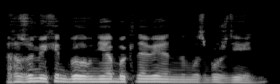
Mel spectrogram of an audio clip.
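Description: A male audiobook narrator reading a classic novel in a measured, even way. His voice sits in an ordinary middle pitch, recorded close and completely dry. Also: no echo. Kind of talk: scripted literary narration. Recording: dry close studio sound.

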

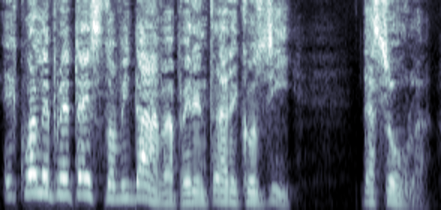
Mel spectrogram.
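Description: A stern elderly cardinal, as a man puts him on, questioning slowly and with cold authority. The voice is husky and breathy, with wide swings of pitch. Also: animated, heavily acted. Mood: interrogating. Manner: stern, probing, deliberate.

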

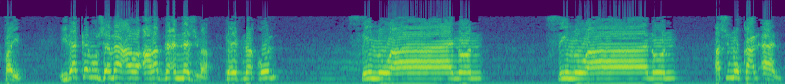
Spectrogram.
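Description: A man with a Moroccan Arabic accent teaches a grammar class in a very high voice. He keeps asking the students questions and drags out example words slowly. The recording is dull and lo-fi. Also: fairly bright tone.

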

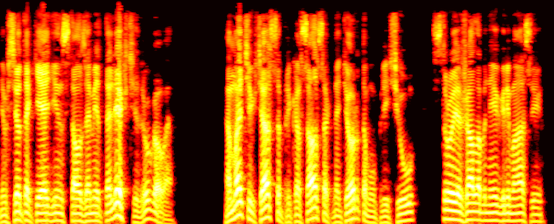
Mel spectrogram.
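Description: Guy narrating an audiobook, low pitch, dry close sound, kinda muffled. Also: expressive, moderate pace, a bit bright, no echo. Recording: dull lo-fi recording.

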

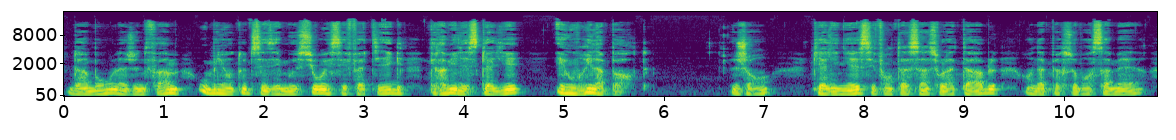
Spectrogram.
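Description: A man narrating an old serial novel as an audiobook, in a measured, steady delivery. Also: on the low side, breathy edge. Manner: measured, slow chapter headings.

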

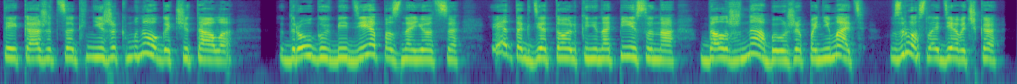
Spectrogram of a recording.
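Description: A woman's voice: fairly high pitch, a little slow, fairly bright tone. Woman reading as a sarcastic, lecturing stern aunt. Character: stern sharp-tongued aunt, middle-aged woman. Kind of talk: audiobook character reading.

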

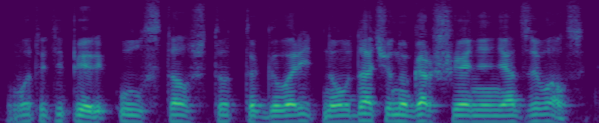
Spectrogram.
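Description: Low-pitched man, narrates a fantasy audiobook, even and measured. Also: highs cut off.

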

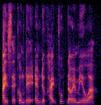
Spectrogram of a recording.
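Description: A woman voicing a cruel, sneering young father who taunts and threatens in a harsh, loud voice. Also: lowish voice, level tone, rapid-fire, no echo, close to an everyday voice. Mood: menacing.

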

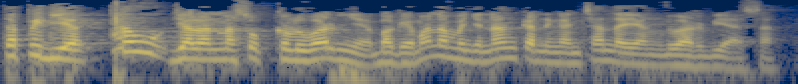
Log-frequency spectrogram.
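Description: Male preacher, bright tone, animated, jokey, addresses the crowd directly. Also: sits high, fast. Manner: animated, joking with the audience, rising to loud laughing emphasis. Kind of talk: Islamic sermon.

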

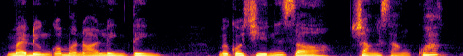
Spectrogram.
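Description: A woman reading aloud voices a gruff older mother-in-law who scolds curtly. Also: fairly low pitch, expressive, brisk, warm tone. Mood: scolding. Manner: scolding, curt.

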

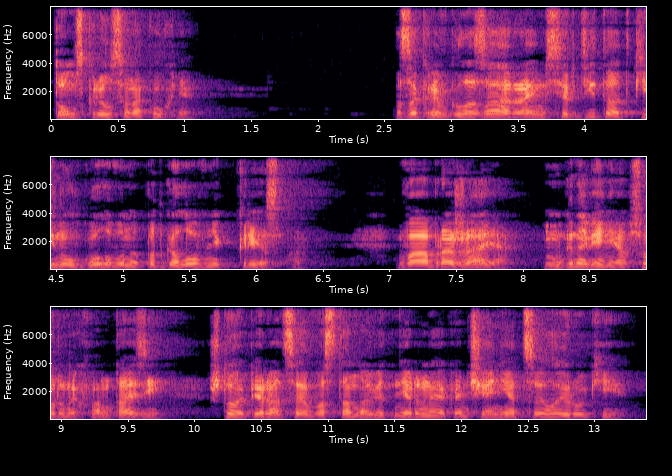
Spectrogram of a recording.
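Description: A man narrating an audiobook thriller in a steady, measured reading. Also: medium pitch, husky. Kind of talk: scripted narration.

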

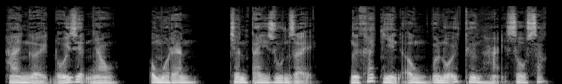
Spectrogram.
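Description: A man narrating an audiobook in a steady, even storytelling manner. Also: low-pitched, fast, no echo, clean studio sound.

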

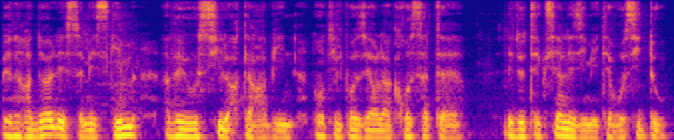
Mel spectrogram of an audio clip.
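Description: A male audiobook narrator reads plain scripted narration at a moderate, steady, measured pace. His husky, dark voice is pitched somewhat low and holds a steady tone.

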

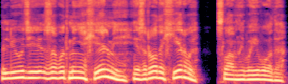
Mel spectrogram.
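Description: A man's voice: on the high side, a little slow, warm tone. A man voicing a frightened teenage boy who stammers and falters as he answers.

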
